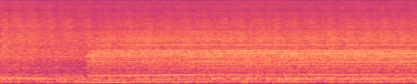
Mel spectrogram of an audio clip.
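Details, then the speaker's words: Vehicle differential with pitting on the gear tooth flanks: steady whine that climbs in pitch as road speed increases. Pitting is linked to excess friction or lack of oil, possibly from pinion or axle seal leaks. "se observan como picaduras y pozos en el flanco del diente esto también suele presentar un ruido molesto sobre todo cuando la velocidad del vehículo va aumentando un ruido Como este"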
